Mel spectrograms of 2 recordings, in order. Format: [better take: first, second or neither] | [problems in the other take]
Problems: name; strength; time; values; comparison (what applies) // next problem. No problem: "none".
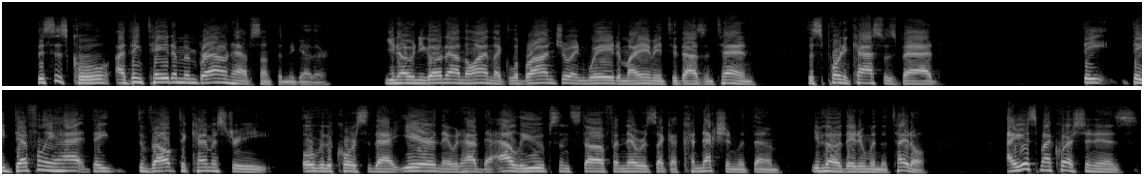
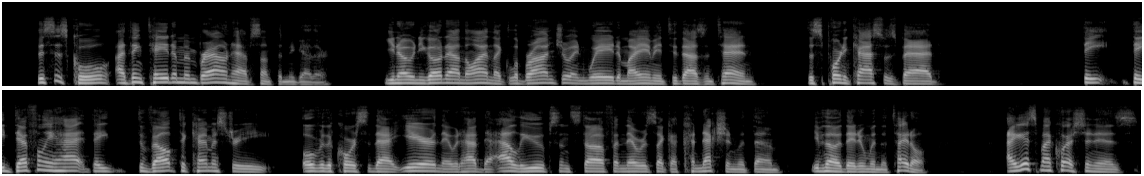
second | distortion; slight; 10 dB below the speech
